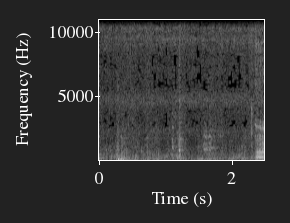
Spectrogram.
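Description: Steady background hiss from the recording's noise floor, with a faint low knock about a third of a second in.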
